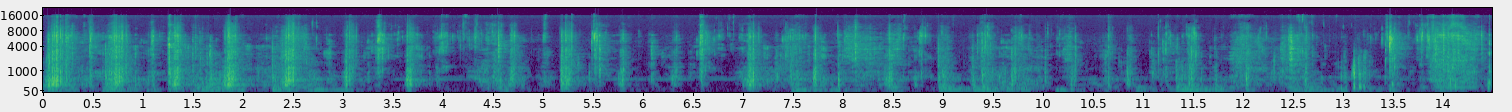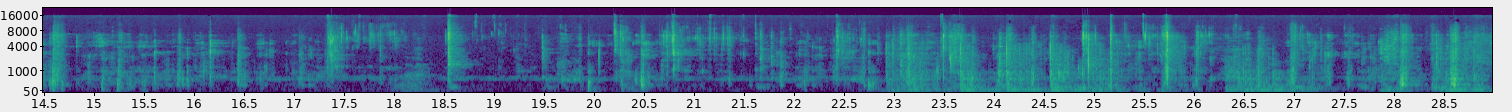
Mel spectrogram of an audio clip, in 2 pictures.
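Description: Close-miked chewing and crunching of mouthfuls of rice with crisp fried bits, eaten by hand, with fingers mixing rice on a steel plate; a steady run of short wet smacks and crisp crunches, thinning to a quieter stretch about halfway through.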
